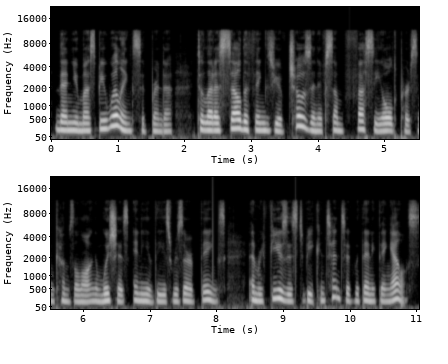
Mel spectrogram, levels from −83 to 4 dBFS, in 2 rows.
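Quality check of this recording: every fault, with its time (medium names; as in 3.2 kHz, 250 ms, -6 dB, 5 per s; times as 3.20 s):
1.67–1.68 s: dropout 5.8 ms
4.47 s: pop
7.94 s: pop -6 dBFS
9.18 s: pop -13 dBFS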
